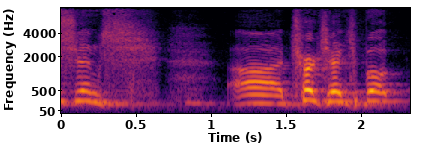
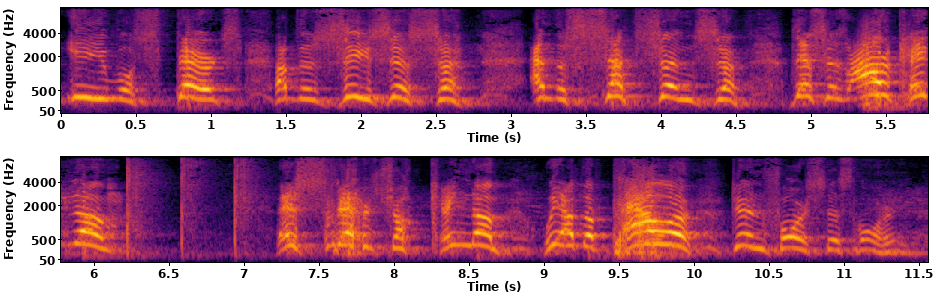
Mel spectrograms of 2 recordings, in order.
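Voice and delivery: preaching at full force; 4 semitones higher, 6 dB louder than usual. Acted. Preacher to the congregation, swelling into a shouted refrain. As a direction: build the refrain louder and higher, driving it home.

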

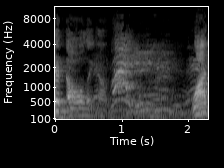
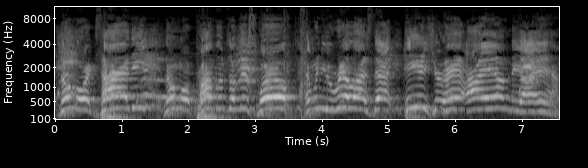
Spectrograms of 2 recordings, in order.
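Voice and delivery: rising, ringing preacher's cadence; preaching; 2 semitones higher, 3 dB louder than usual. Acted. Pastor stirring up the church, preaching hard. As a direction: preach it out to the congregation.

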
